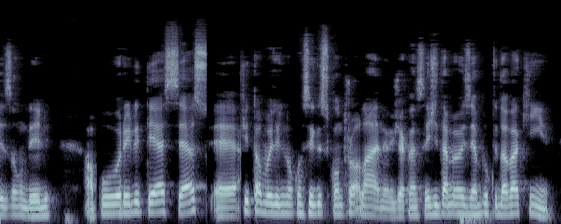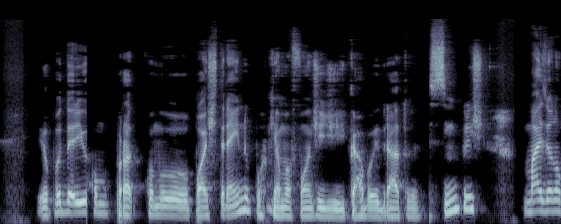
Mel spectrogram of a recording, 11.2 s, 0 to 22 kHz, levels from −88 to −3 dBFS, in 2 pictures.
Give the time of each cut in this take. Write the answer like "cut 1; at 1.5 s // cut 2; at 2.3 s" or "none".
cut 1; at 1.0 s // cut 2; at 2.1 s // cut 3; at 2.4 s // cut 4; at 4.9 s // cut 5; at 6.5 s // cut 6; at 9.9 s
